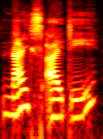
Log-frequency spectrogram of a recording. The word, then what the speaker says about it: NYC ID: need to create a NYC ID pronounced nice ID before they can log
